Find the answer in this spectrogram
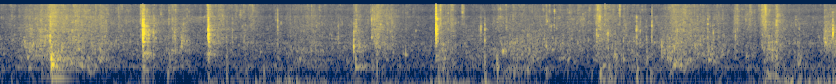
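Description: Water splashing and sloshing as a long-handled rake is dragged through mud and sticks in shallow water, with irregular sharp clicks and knocks from the tines and wood, over steadily flowing water.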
